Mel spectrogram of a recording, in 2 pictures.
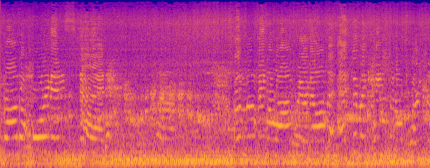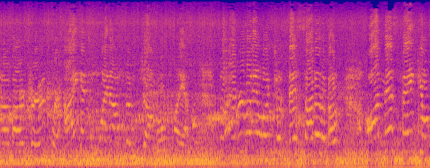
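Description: Tour boat's engine running with a steady low hum while voices talk over it.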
